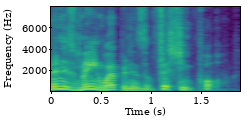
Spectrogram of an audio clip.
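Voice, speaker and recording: Hoarse laid-back man, dry sound. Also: sits high, very animated, quick pace, no echo. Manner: laid-back, rambling slangy talk. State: hoarse from being sick. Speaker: podcast co-host. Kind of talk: casual chat.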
